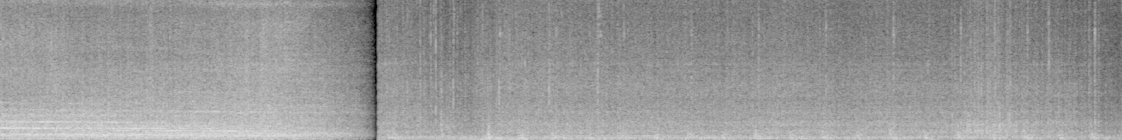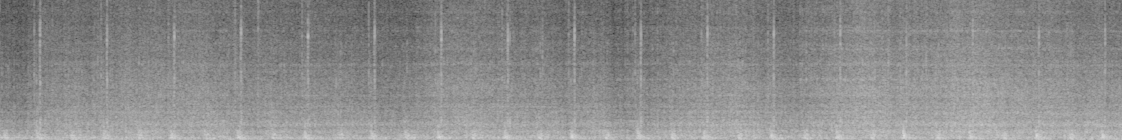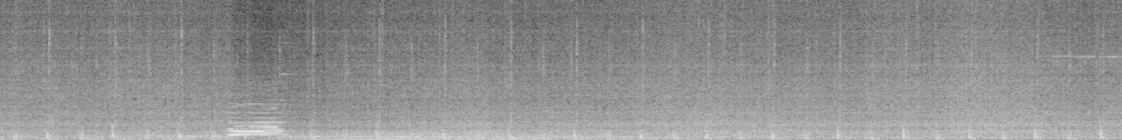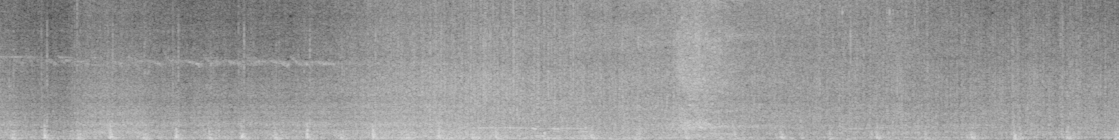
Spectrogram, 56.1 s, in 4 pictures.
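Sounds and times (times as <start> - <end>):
train horn: 0.0 - 4.6, 30.9 - 31.9
heavy rain on car roof: 4.6 - 56.0.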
